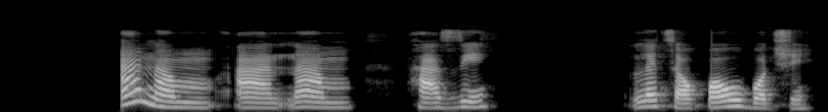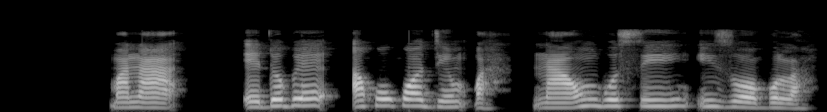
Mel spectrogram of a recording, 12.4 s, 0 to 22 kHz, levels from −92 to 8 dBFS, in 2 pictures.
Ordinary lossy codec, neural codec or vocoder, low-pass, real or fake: none; none; 7.2 kHz; real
